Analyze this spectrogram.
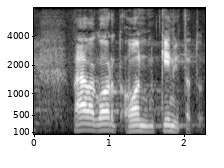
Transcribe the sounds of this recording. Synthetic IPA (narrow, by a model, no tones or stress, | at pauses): pæˑeʋæɡort̪onkiːnːit̪ːɑt̪ːu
